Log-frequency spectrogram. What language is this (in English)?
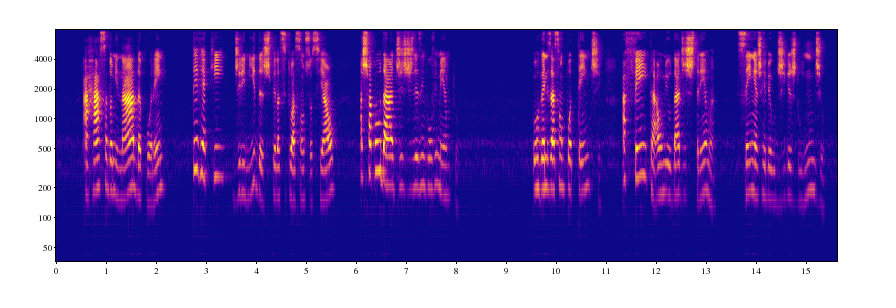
Portuguese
